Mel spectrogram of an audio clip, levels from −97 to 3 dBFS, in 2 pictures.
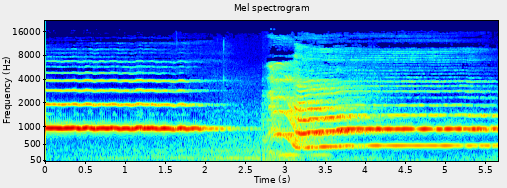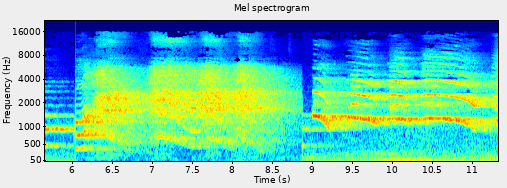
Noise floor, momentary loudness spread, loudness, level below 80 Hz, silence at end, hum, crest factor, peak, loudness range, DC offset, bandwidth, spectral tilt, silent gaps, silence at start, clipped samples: -39 dBFS; 14 LU; -15 LUFS; -46 dBFS; 0 s; none; 14 dB; -2 dBFS; 6 LU; under 0.1%; 15 kHz; -1 dB/octave; none; 0 s; under 0.1%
